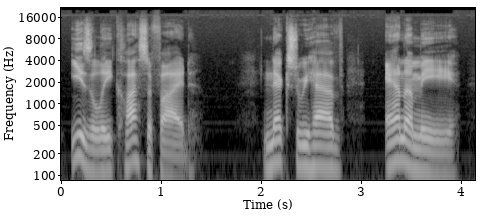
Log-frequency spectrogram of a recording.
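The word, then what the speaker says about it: anomie: Next we have anomy. Sort of sounds like the word enemy, but this is spelled A-N-O-M-I-E, or it could also be spelled A-N-O-M-Y.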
